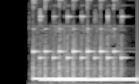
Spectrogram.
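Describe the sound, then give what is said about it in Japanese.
Chime marking the close of radio quiz entries: after a brief silence, a bright electronic doorbell-like ring of quick overlapping bell notes over a sustained tone, continuing loudly to the end. “締め切りのチャイムが鳴りました。くじクイズの受付はここで終了です”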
